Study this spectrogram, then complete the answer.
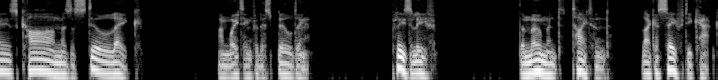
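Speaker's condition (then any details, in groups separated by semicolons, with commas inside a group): No condition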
